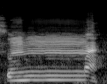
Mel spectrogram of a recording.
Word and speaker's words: ثم: সুম্মা, যেমন সুম্মা, সা কিন্তু মিমকে গিয়ে ধরবে, আবার একবার এরকম করে একবার উচ্চারণ হবে সুম। আবার মিম কিন্তু নিজ হরফের সাথে একবার উচ্চারিত হবে সুম্মা। তার মানে এটা হচ্ছে সুম্মা। যদি তাসদিদওয়ালা হরফ থাকে তাহলে এইভাবে উচ্চারণ করতে হবে সুম্মা।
